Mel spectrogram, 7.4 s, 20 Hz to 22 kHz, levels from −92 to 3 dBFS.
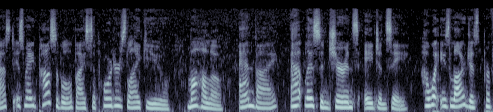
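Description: Overdone noise removal runs through the whole clip. The noise reduction was set too strong. It cuts individual frequency bands far down or out whenever they sit near its noise estimate. The background falls away and breaks into twinkling, warbling specks. Quiet parts of the speech are lost along with it.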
